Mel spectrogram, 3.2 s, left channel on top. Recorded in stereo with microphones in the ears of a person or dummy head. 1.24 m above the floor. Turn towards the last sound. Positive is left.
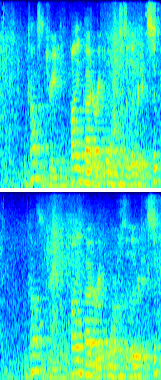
turn(degrees=25)  # may be behind; listen again after turning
